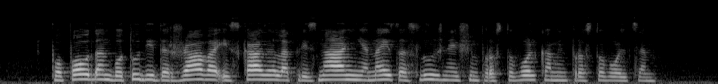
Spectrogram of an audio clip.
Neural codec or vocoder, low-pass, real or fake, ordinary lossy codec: none; 7.2 kHz; real; Opus, 24 kbps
